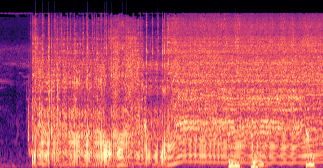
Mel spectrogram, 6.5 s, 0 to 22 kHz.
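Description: Echo CS-590 two-stroke chainsaw running as it rip-cuts lengthwise through an oak log, guided by a Beam Machine mill attachment. It starts abruptly about half a second in, and after a few seconds the engine settles to a steady pitch in the cut.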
